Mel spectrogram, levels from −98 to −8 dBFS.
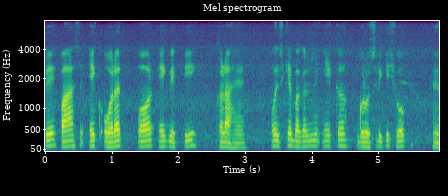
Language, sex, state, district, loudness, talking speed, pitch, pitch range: Hindi, male, Uttar Pradesh, Deoria, -21 LUFS, 190 wpm, 125 Hz, 115-130 Hz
